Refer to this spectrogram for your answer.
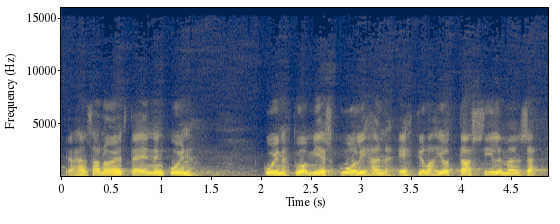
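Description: A man's voice: fairly high pitch, fairly even intonation, dark tone. A man interpreting a sermon line by line, following the preacher's rise and fall, with small slips and restarts. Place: church hall. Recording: muffled sound in a reverberant hall.

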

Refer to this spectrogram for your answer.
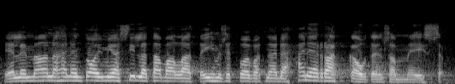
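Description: Male church interpreter, mellow dark voice, echoey hall. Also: on the high side. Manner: follows the preacher's rise and fall, with small slips and restarts. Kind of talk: sermon interpretation. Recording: muffled sound in a reverberant hall.

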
